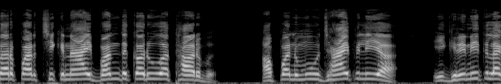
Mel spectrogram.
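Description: No technical faults are audible anywhere in the recording.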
